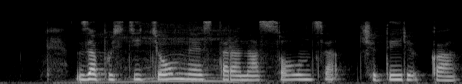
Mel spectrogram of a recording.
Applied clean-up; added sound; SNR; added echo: none; Livestock, farm animals, working animals; 14 dB; none.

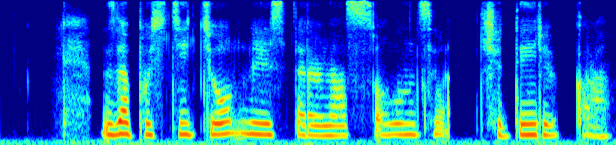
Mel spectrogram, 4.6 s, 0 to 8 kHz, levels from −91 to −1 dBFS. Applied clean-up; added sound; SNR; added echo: neural diffusion model UNIVERSE++.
